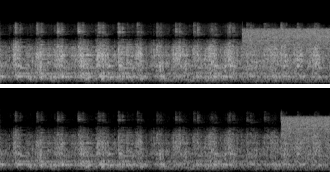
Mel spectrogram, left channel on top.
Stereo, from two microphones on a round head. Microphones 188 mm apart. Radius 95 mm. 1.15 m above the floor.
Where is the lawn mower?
60° left (ahead or behind); by 3.3 s 55° left (ahead or behind).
